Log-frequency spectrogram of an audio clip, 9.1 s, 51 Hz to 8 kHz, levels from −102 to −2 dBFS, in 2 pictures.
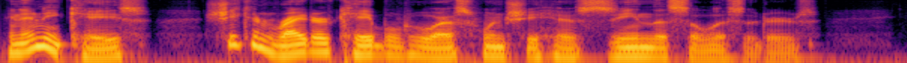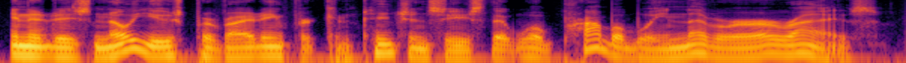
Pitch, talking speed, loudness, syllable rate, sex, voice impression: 95 Hz, 190 wpm, -21 LUFS, 5.6 syllables/s, male, masculine, adult-like, slightly thick, slightly muffled, cool, slightly calm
